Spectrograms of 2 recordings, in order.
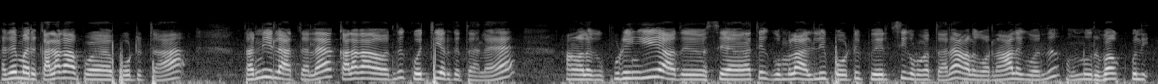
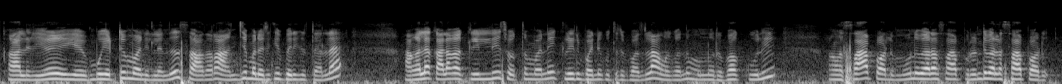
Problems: constant background noise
